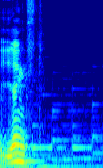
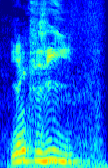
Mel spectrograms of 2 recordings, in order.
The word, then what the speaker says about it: Yangtze: Oh, we could go to Amazon, or we can go to Yangst. I think that's how you say it, right? Yangtze. That's how you actually say it.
